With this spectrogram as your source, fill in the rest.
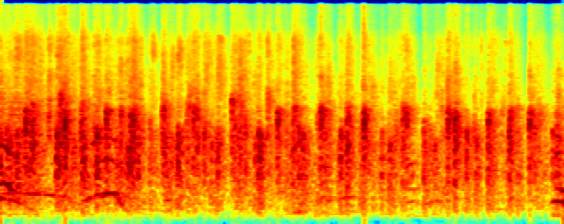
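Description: Comedy club audience applauding, a loud, close burst of many hands clapping with uneven rhythm that rises and dips over several seconds, with some vocal reaction mixed in.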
